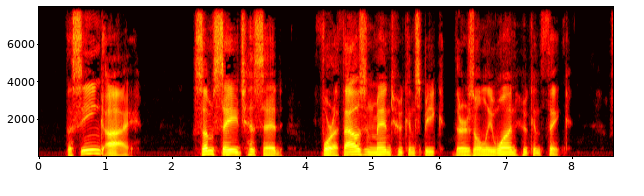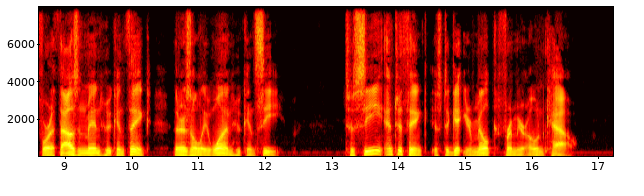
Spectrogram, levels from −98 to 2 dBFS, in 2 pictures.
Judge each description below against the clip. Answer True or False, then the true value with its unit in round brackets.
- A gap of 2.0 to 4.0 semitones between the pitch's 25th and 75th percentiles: False (5.4 semitones)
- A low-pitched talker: True (105 Hz)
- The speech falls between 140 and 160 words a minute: False (170 wpm)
